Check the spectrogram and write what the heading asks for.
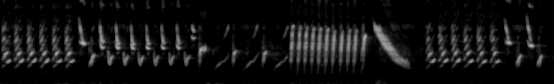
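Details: Tutoring song of a European goldfinch for chicks. Continuous fast twittering with a buzzy trilled section and a sliding descending note, then twittering resumes.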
